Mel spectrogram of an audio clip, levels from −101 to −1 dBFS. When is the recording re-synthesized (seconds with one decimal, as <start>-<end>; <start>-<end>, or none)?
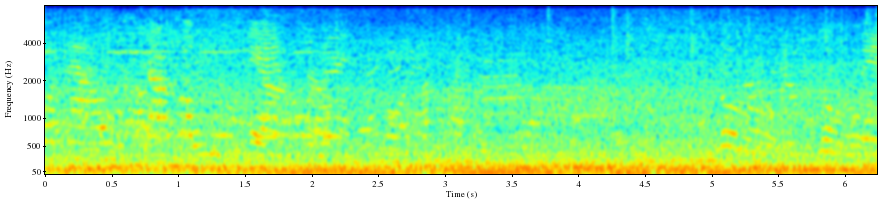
0.5-1.1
